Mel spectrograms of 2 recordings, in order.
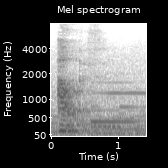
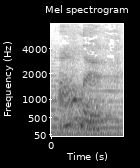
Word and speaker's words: Aleph: this is the letter Aleph enemy give me a nice darker line there so itself is a letter now olive is a silent letter it has no sound zilcho no sound however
